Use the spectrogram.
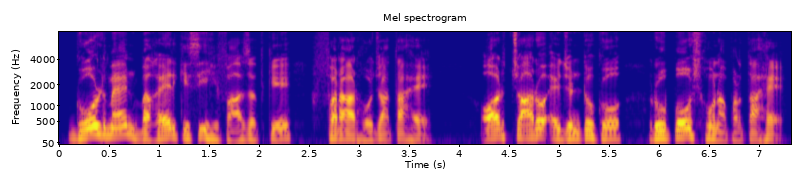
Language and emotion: Urdu, neutral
